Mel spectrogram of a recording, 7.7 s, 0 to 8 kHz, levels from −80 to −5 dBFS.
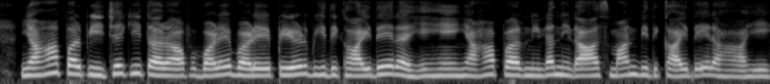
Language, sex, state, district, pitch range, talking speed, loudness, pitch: Hindi, female, Bihar, Jahanabad, 205-230 Hz, 165 wpm, -24 LUFS, 215 Hz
